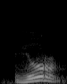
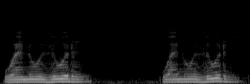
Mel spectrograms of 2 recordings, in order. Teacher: وقال بعض العلماء إن هناك يعني قولا آخر في هذه الراء، وهو جواز أن يوقف عليها بترقيق الراء · Shown in: second take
